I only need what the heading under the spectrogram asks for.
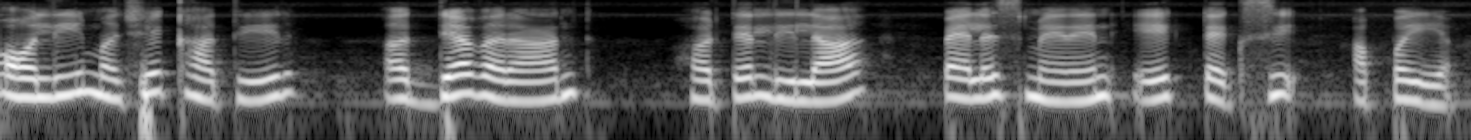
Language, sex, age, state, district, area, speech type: Goan Konkani, female, 30-45, Goa, Salcete, rural, read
